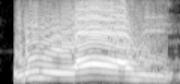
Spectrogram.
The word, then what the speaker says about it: لله: Lillahi lillahi dibaca dengan ringan. dibuka mulut.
